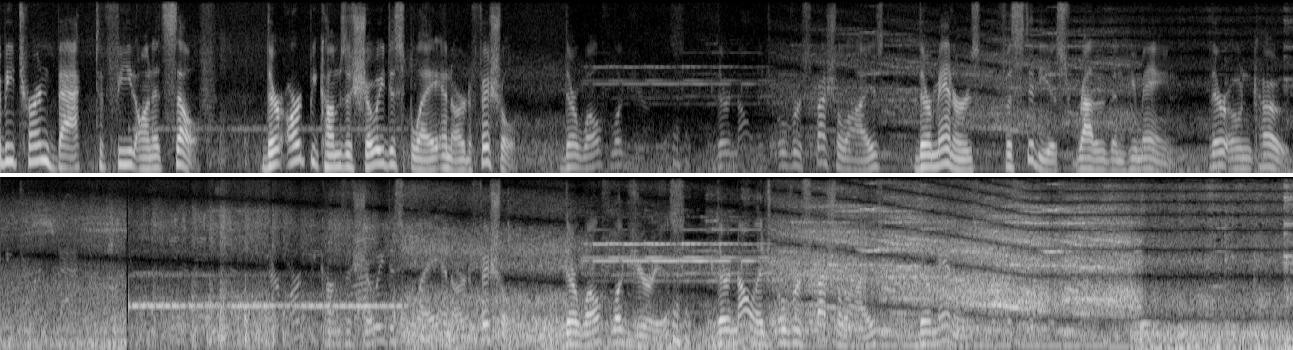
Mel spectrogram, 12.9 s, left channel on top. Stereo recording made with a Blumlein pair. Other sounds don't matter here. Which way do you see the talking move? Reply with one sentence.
You can hear the talking move from left to right and back again.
